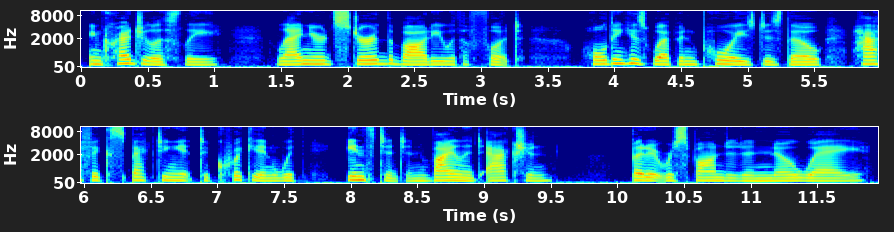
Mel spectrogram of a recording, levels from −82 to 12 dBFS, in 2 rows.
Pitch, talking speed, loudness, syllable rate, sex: 180 Hz, 150 wpm, -20 LUFS, 4.9 syllables/s, female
